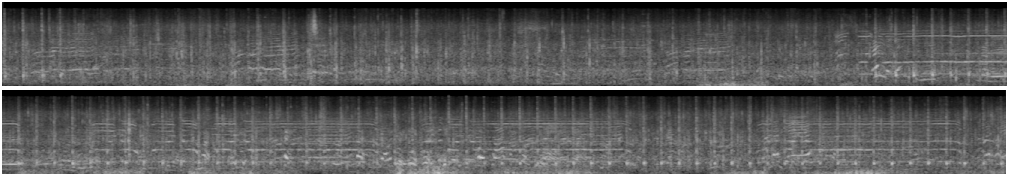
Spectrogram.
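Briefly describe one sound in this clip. Many runners' footsteps patter on a road outdoors.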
